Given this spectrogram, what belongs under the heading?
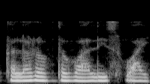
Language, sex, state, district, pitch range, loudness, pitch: English, female, Arunachal Pradesh, Lower Dibang Valley, 170-180 Hz, -14 LUFS, 175 Hz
